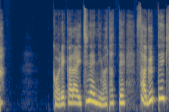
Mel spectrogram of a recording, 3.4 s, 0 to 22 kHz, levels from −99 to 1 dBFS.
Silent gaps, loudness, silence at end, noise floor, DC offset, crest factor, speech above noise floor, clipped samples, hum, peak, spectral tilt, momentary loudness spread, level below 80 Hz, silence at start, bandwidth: none; -19 LUFS; 0 s; -75 dBFS; under 0.1%; 18 dB; 57 dB; under 0.1%; none; -2 dBFS; -4 dB/octave; 11 LU; -64 dBFS; 0 s; 19 kHz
